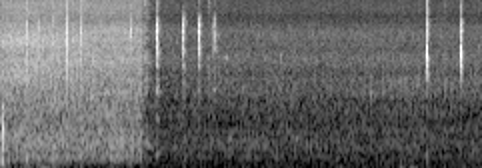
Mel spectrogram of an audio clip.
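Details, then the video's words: Two sperm whales exchange codas, patterned series of sharp clicks, alternating and then calling simultaneously at the end, a duet-like exchange thought to relate to social bonds; faint hiss in background. "I'm going to play some now, and I hope you can hear them. This is two sperm whales communicating with each other."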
